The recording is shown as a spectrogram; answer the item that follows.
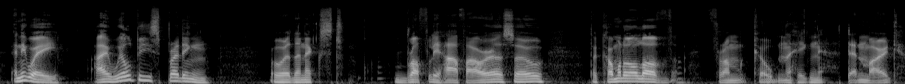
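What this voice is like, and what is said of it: Voice altered by a cold. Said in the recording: “my voice sounds a bit different today, it's because I'm recovering from a case of the common cold”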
